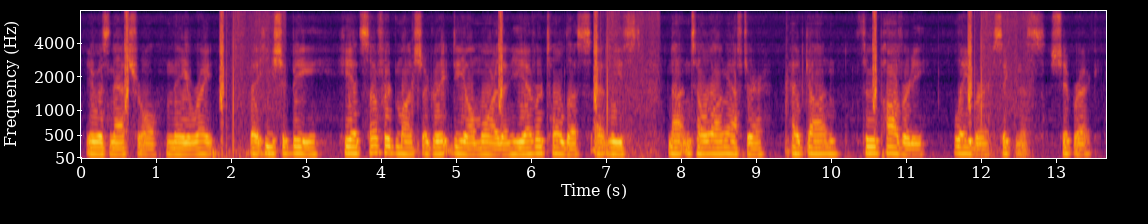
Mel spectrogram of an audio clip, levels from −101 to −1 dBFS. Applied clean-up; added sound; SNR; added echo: none; Fire; 17 dB; reverberation time 0.2 s.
